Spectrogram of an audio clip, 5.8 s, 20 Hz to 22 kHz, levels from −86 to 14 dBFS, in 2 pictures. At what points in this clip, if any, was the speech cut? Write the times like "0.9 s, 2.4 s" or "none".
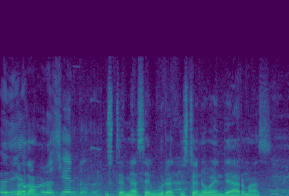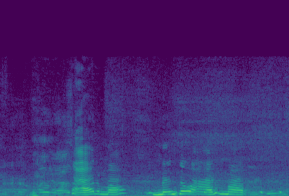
1.0 s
